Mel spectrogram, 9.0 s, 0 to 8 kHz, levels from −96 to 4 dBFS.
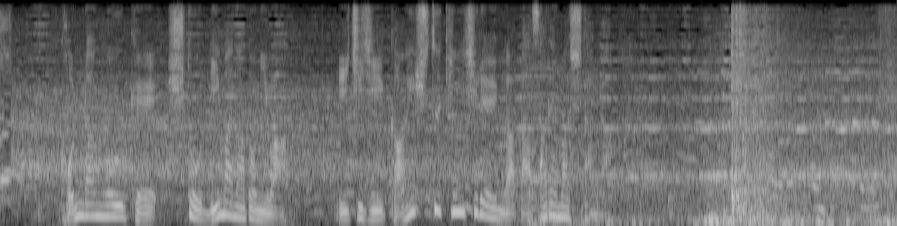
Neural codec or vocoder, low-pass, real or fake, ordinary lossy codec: none; 7.2 kHz; real; none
